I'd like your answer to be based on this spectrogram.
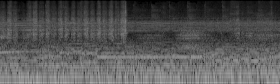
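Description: Steady rubbing scrape of sandpaper smoothing and evening out the edge of a Kydex knife sheath, continuous and close, with a shift in texture partway through.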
